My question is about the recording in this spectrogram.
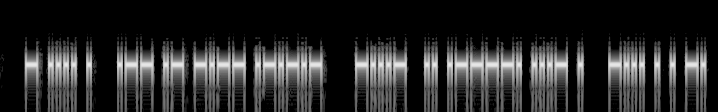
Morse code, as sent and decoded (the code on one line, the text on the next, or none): - .... / .-- .- -.-- .-.-.- / -...- / .. .----. ...- . / -... . -.
THE WAY. <BT> I'VE BEEN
